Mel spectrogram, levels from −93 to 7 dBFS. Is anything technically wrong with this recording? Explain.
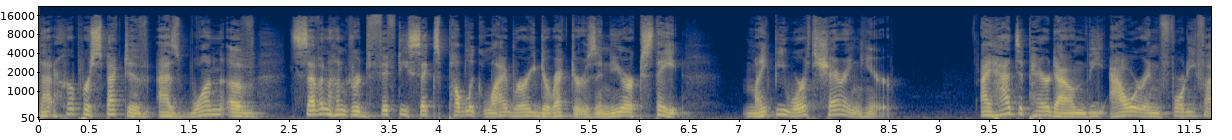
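No, nothing here points to a technical fault. The speech comes through without any audible problem in how it was recorded or reproduced.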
